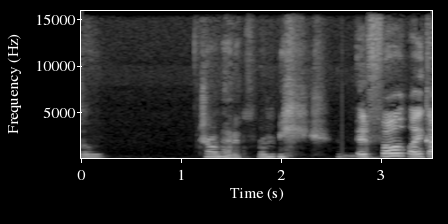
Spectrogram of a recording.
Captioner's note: laughs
